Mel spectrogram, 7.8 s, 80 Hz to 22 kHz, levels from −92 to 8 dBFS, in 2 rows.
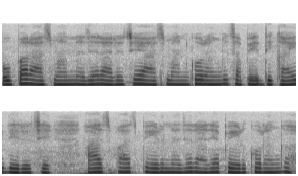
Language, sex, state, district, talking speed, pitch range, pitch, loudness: Rajasthani, female, Rajasthan, Nagaur, 175 wpm, 180-195 Hz, 185 Hz, -15 LUFS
